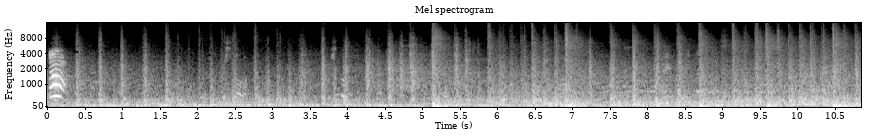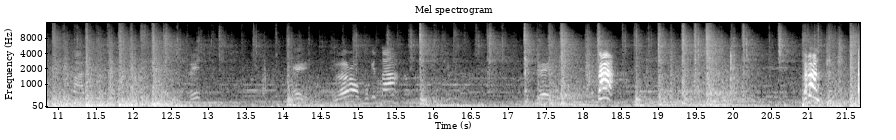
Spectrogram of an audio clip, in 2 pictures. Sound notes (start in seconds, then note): 0.1 referee speaks in Tagalog; 5.3 thrilling music continues; 15.0 referee speaks in Tagalog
